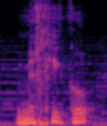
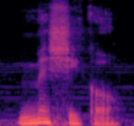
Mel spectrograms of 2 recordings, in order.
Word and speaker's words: México: Bien, ya conocemos el origen del fonema J y también sabemos que los primeros españoles escribían México con X, pero lo pronunciaban como SH, México, y que al combinarse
